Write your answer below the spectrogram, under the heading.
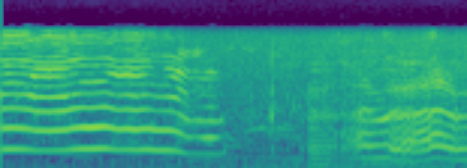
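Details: Saluki waiting for lure coursing gives a steady, drawn-out howl that breaks off after about one and a half seconds, followed by a quieter, rougher, wavering vocal sound.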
